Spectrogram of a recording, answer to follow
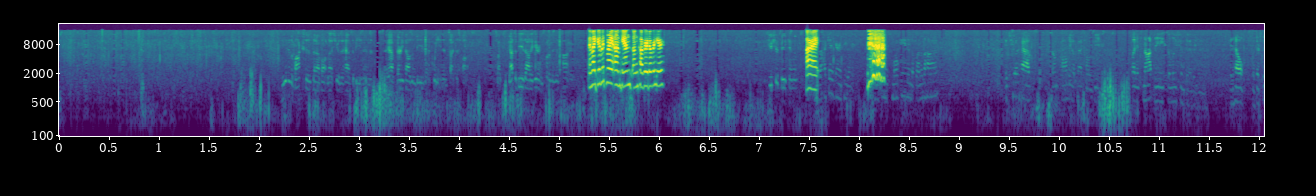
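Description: An animal's call: one high, wavering cry lasting under a second about five seconds in, then two short, sharp calls a couple of seconds later.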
